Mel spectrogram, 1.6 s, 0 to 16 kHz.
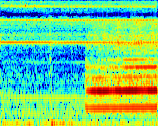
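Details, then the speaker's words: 2009 Harley-Davidson Sportster XL1200 Nightster that turns over but won't start: after swapping the system and starter relays, key-on gives a short steady fuel pump hum under a second; normal priming, owner concludes a relay is bad. "the fuel pump primed all right so confidence is high confidence is high that I have a bad relay"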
